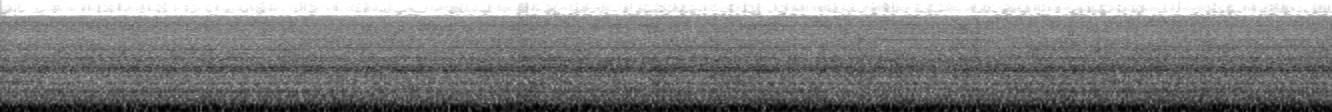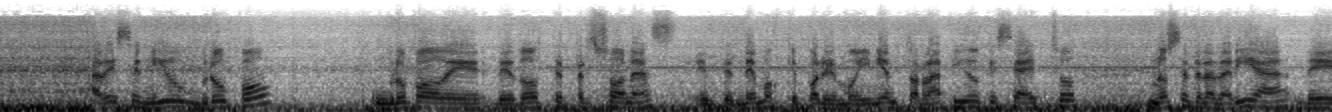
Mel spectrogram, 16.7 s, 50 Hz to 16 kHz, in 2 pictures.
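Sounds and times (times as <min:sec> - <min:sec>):
turbines of a parked airplane running: 0:00.0 - 0:16.6
speech: 0:09.0 - 0:16.6.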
